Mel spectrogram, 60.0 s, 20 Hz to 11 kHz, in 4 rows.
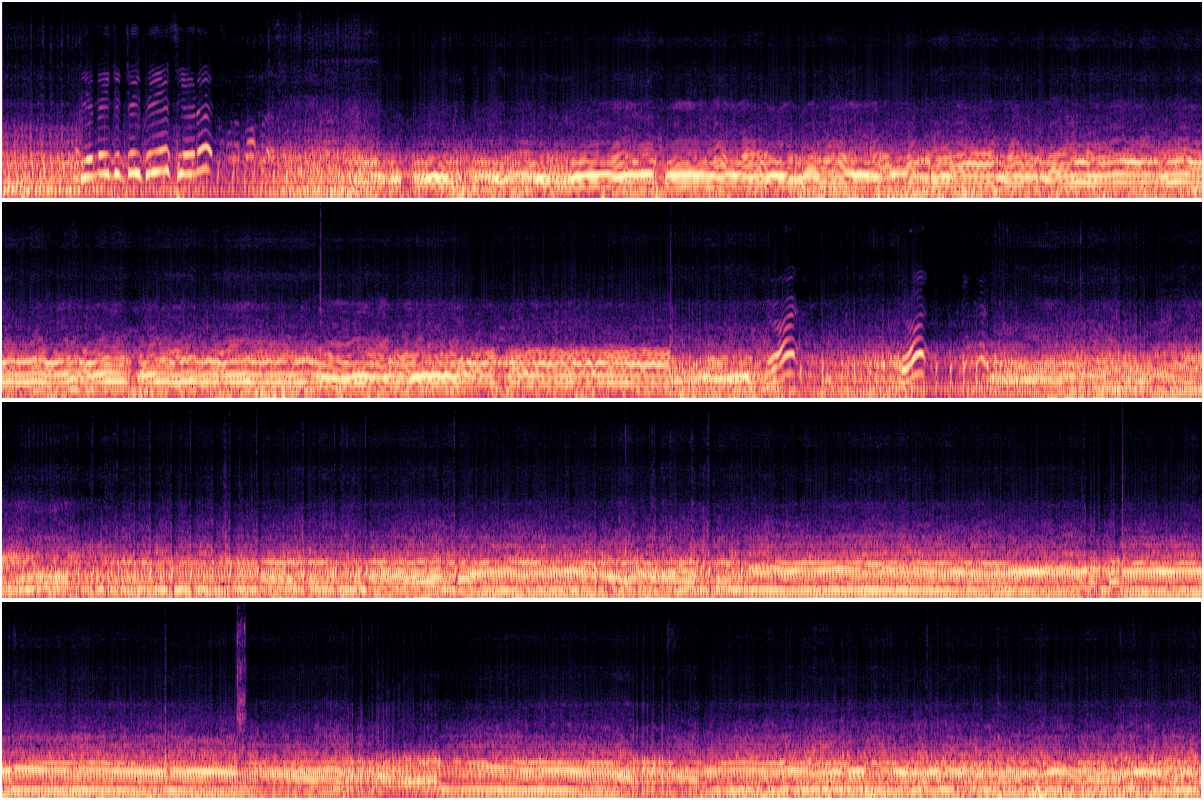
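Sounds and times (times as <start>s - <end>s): dirt bike engine revving: 0.0s - 59.9s.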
